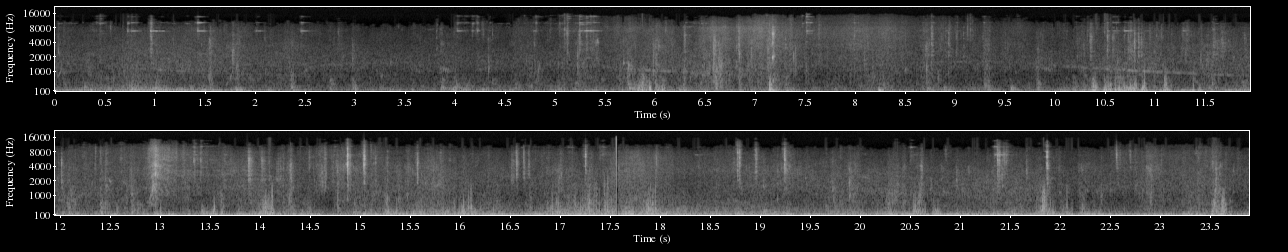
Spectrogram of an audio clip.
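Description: Wind rumbles steadily outdoors across open water.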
